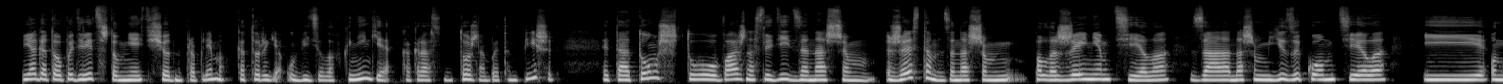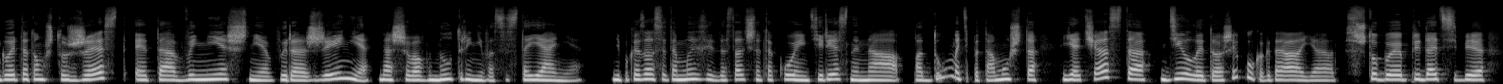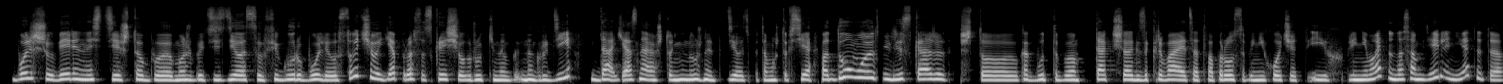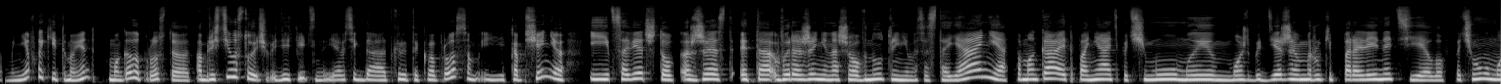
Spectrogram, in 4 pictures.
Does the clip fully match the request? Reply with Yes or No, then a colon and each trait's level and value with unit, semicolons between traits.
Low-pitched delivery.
No: high, 220 Hz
